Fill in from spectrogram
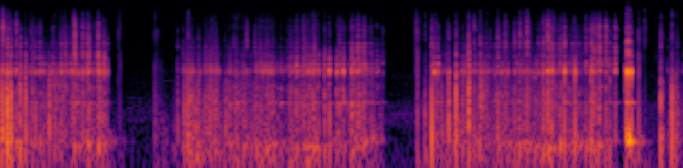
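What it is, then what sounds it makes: Metal microphone grille. Long acrylic nails on both hands scratch and tap the round metal mesh grille of a pink USB microphone. Dense, close-up rasping scrapes and rapid clicky taps come in three bursts separated by brief silences, with a steady mid-pitched ringing tone under the scratching and a low hum. Near the end a single sharper, louder tap stands out.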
